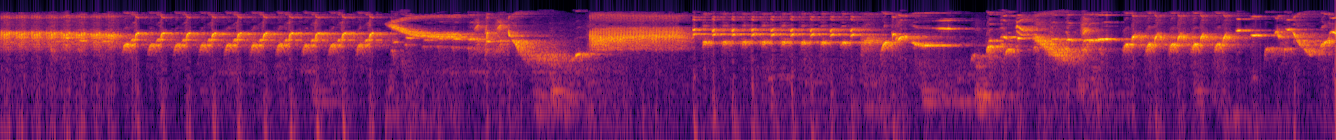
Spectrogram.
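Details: Caged European goldfinch in full song, rapid repeated tinkling notes broken by downward swoops and buzzy slurs, lively and continuous.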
